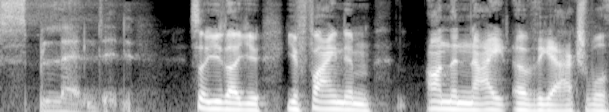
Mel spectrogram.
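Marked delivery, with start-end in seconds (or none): 0.0-1.0 put-on breathy whisper, almost no voice. Acting out Palpatine accepting the doctor's offer: put-on Palpatine voice. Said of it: "And he's like".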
